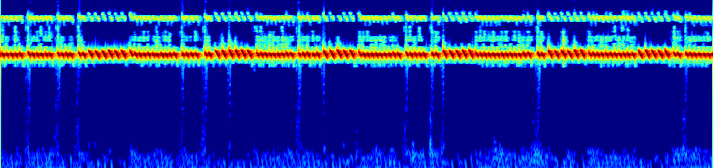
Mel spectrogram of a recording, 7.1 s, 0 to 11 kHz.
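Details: Continuous shrill pulsing trill of an Emma field cricket, steady in pitch and loudness throughout, with a soft low background hum; from a 2020 National Institute of Biological Resources sound collection in Korea.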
